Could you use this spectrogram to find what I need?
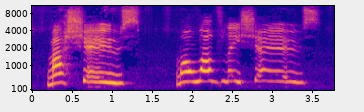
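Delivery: very high put-on Essex accent, shoes drawn out. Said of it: "how good are you at doing an Essex accent?".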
